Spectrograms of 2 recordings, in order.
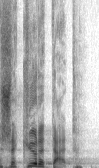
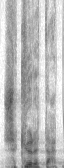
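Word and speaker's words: Securitate: The Securitat, pronounced perfectly, Securitat,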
